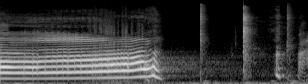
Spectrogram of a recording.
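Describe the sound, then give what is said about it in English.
A voice imitates a gurgle with a sustained, slowly rising vocal tone for about a second and a half that cuts off abruptly, followed by a few sharp, quiet clicks. “That gurgle was great.”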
